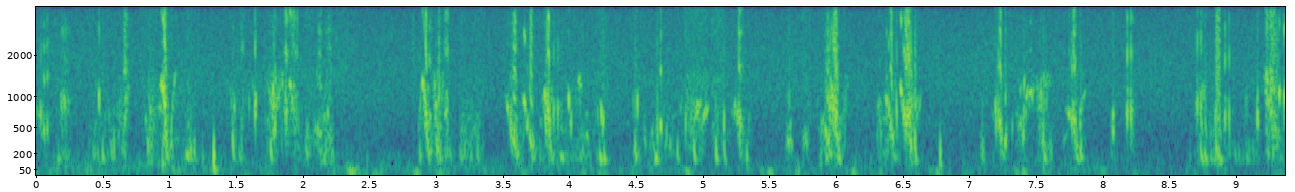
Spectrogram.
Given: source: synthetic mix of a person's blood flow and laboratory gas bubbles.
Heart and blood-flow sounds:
Doppler ultrasound of blood flow; subclavian vein
0.00-0.11 s: bubbles
0.14-0.27 s: bubbles
0.39-0.72 s: bubbles
0.78-1.24 s: bubbles
1.45-2.25 s: bubbles
2.86-3.37 s: bubbles
3.51-4.32 s: bubbles
4.47-5.38 s: bubbles
5.62-5.70 s: bubbles
5.74-5.82 s: bubbles
5.86-6.10 s: bubbles
6.30-6.65 s: bubbles
7.08-7.13 s: bubbles
7.17-7.63 s: bubbles
7.71-7.90 s: bubbles
8.05-8.12 s: bubbles
8.16-8.26 s: bubbles
8.68-9.38 s: bubbles
From the record:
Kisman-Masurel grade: 342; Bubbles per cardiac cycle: rolling drumbeat, 9 or more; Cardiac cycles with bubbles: 100%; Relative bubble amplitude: moderate (0.250 to 0.450); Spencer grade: 3 (all of the cardiac periods contain showers or single bubble signals, but not dominating or overriding the cardiac motion signals); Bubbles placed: anywhere in the cardiac cycle

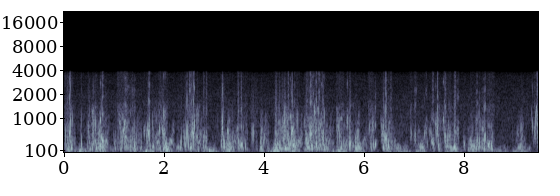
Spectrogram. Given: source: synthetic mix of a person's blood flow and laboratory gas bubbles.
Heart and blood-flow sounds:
Doppler ultrasound of blood flow; precordium
0.00-0.21 s: bubbles
0.31-0.39 s: bubbles
0.45-0.89 s: bubbles
0.99-2.08 s: bubbles
2.25-2.73 s: bubbles
2.77-2.92 s: bubbles
3.12-3.68 s: bubbles
3.73-3.88 s: bubbles
3.91-3.99 s: bubbles
4.17-4.72 s: bubbles
4.79-5.27 s: bubbles
5.45-5.90 s: bubbles
6.08-6.29 s: bubbles
6.32-6.58 s: bubbles
6.92-7.07 s: bubbles
7.19-7.90 s: bubbles
7.98-8.05 s: bubbles
8.07-8.61 s: bubbles
9.12-9.20 s: bubbles
9.34-9.49 s: bubbles
From the record:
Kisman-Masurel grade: 343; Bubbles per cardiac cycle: rolling drumbeat, 9 or more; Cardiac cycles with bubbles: 100%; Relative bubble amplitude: loud (0.450 to 0.775); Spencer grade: 3 (all of the cardiac periods contain showers or single bubble signals, but not dominating or overriding the cardiac motion signals); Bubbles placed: anywhere in the cardiac cycle

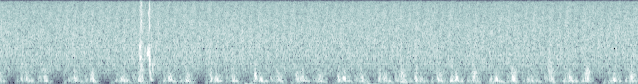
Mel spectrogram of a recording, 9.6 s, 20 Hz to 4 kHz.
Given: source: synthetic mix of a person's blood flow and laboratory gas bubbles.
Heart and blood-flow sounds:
Doppler ultrasound of blood flow; precordium
2.08-2.42 s: bubbles
From the record:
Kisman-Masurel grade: 113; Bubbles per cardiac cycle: 1 to 2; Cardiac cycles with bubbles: 1 to 10%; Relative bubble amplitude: loud (0.450 to 0.775); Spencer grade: 1 (occasional bubble signal discernible with the cardiac motion signal, with majority of cardiac periods free of bubbles); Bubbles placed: anywhere in the cardiac cycle

